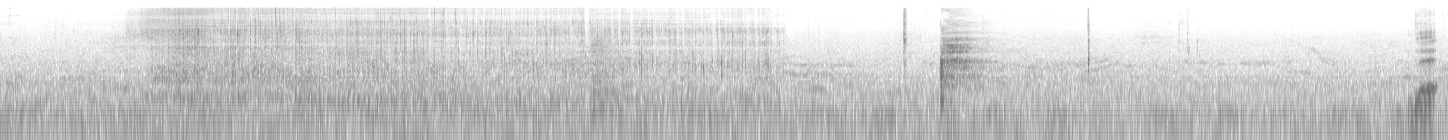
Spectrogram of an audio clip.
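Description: Cocktail over ice being sipped through a plastic straw: a long, watery slurp that starts about a second in and stops abruptly after about five seconds.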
